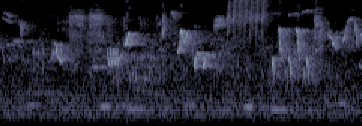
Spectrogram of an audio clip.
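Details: Several forest birds sing during a peaceful walk, with a busy overlapping mix of high chirps, short whistles and buzzy trills that follow each other without pause. The birds sound moderately distant against a soft background hiss.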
